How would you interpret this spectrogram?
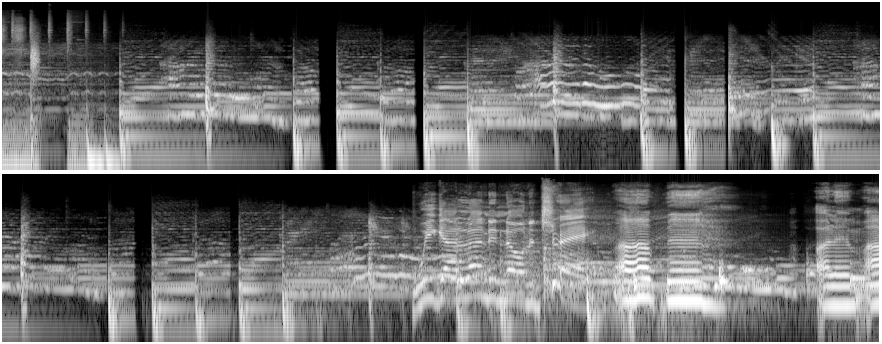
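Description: A smooth, slow R&B song plays on Money Talks Radio at steady volume, with a melodic sung vocal gliding over warm keys and a soft bassline, building slightly toward the end.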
